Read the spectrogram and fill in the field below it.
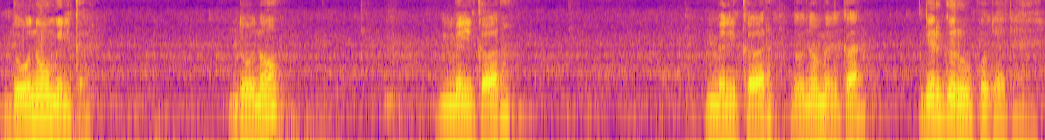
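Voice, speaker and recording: A man's voice: mid-range voice, warm tone, a little hiss or hum, poor audio. A man teaching a grammar lesson, who repeats each word and keeps asking his students questions. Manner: slow, repeats words and asks the class questions. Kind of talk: slow, repetitive grammar lesson.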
